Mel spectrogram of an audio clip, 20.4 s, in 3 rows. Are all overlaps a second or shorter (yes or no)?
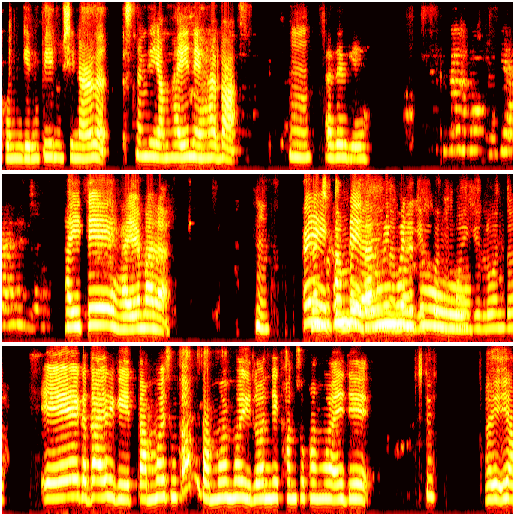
no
